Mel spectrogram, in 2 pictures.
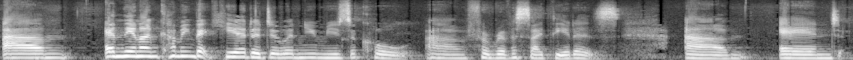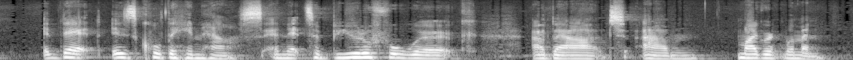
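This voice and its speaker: A woman's medium-pitched voice with a New Zealand accent, at a fairly slow pace with ordinary pitch variation. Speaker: theatre director. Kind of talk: panel discussion.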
